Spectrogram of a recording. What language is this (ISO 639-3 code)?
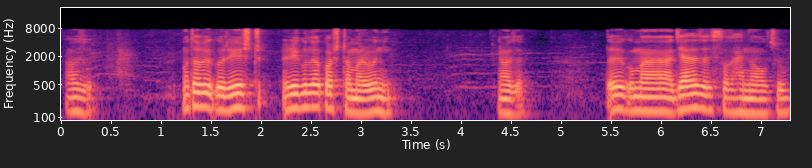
nep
